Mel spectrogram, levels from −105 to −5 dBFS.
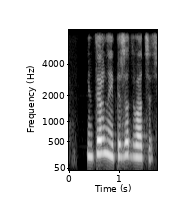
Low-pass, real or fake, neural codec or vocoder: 7.2 kHz; fake; codec, 16 kHz, 4 kbps, FunCodec, trained on Chinese and English, 50 frames a second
